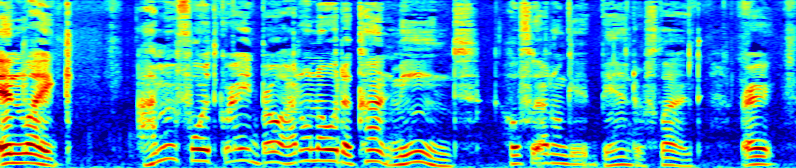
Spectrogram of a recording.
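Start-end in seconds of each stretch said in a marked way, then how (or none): none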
